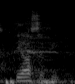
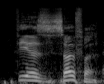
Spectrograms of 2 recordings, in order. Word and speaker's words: Theosophy: Emphasis on the os. Theosophy. – Thea's sofa. No. Theosophy, okay? It has been the pursuit to literally astral travel, leave your body and take on other beings.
